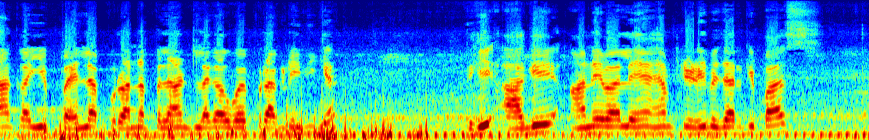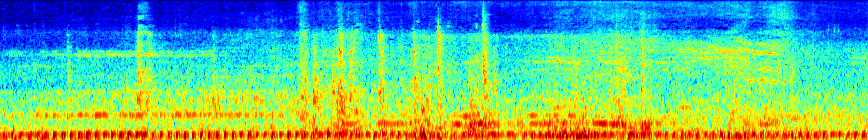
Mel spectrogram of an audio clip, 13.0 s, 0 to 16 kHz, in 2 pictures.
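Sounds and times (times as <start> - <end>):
street traffic: 0.0 - 13.0
vehicle engine running: 0.3 - 13.0.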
